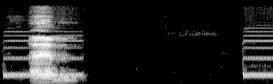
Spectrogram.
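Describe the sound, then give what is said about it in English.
An outgoing phone call's ringing tone as Dan Miller is being rung: a steady electronic purr sounds, falls silent for about two seconds, then starts again. It is clear, with no talking over it. “I'm ringing right now.”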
